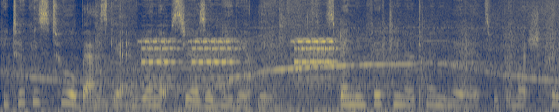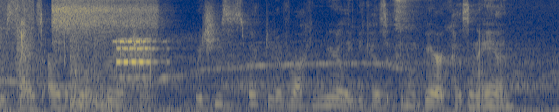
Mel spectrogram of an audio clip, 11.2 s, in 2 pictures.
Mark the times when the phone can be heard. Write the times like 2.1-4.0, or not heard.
0.9-3.4, 6.2-7.3.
